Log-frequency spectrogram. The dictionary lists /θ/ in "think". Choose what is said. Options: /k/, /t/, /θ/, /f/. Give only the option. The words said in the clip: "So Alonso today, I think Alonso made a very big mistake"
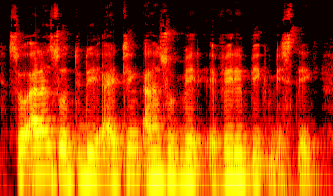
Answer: /t/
